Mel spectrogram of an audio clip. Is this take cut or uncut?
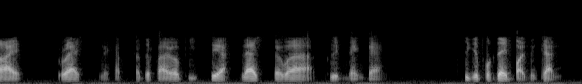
cut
